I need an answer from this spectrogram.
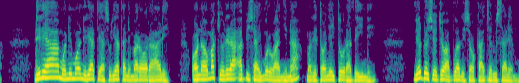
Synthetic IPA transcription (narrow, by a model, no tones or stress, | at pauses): ɾeɾeamɔnimɔniɾeateasuɾiatanemaɾɔːɾaːɾe | ɔnaɔmakeoɾeɾaʔabiɕaimoɾowaɲenamaɣetɔɲaitoːɾaðeine | neondoːɕjɔd͡ʒɔabuaɣeɕɔːkad͡ʒɛɾusaɾɛmu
